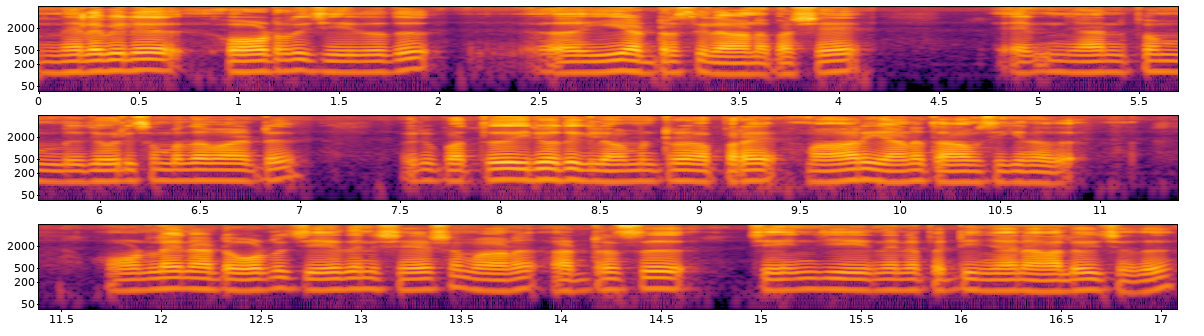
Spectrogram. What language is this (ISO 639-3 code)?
mal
